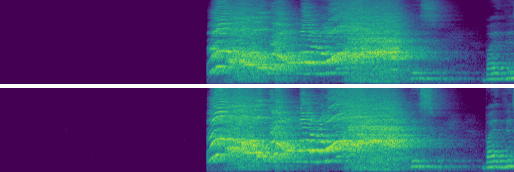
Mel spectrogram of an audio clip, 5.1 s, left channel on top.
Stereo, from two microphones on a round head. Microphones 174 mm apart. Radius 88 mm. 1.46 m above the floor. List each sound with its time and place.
2.1 s a scream: 75° right (ahead or behind), 1.4 m; by 4.0 s 10° right (ahead or behind), 1.2 m
4.1 s a woman speaking: 45° right (ahead or behind), 0.6 m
